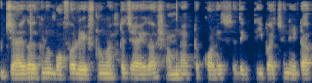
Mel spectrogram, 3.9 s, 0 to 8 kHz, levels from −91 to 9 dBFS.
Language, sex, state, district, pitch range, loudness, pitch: Bengali, male, West Bengal, Kolkata, 120-125 Hz, -16 LUFS, 120 Hz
